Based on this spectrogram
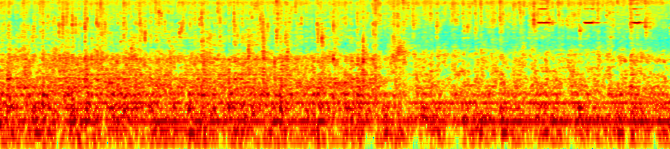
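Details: Dishwasher after repair (door screw reset) at cycle start: steady rush of water filling the tub over a gentle low pump hum; normal fill.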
